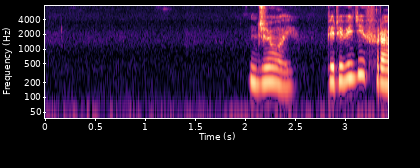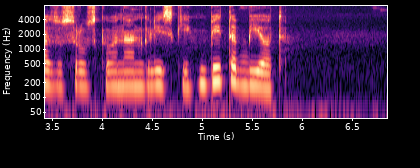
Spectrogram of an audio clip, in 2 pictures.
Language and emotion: Russian, neutral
